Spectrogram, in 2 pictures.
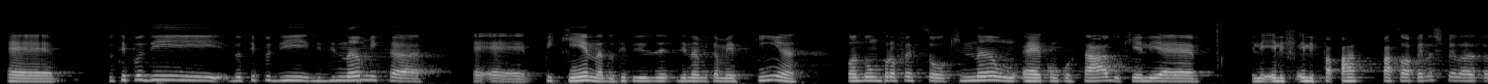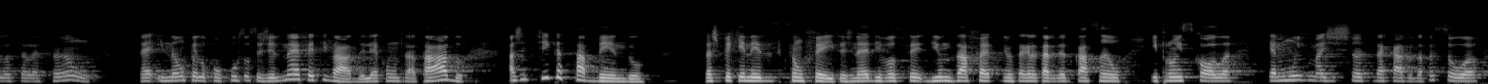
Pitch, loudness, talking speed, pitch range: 160 Hz, -27 LUFS, 170 wpm, 155-175 Hz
